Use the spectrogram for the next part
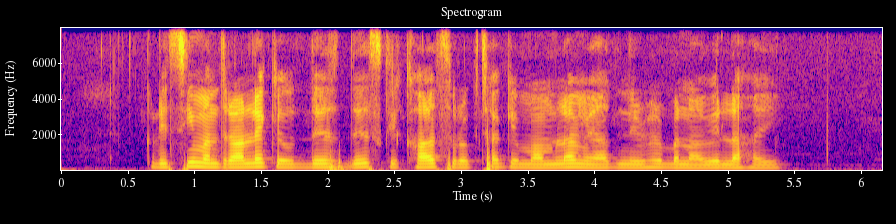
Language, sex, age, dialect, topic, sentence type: Magahi, female, 31-35, Western, agriculture, statement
